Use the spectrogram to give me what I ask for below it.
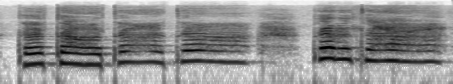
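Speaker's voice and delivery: high da-da sting of soap music; mock dramatic music. Imitating the American soap's dramatic music. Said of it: "And then you hear the music".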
